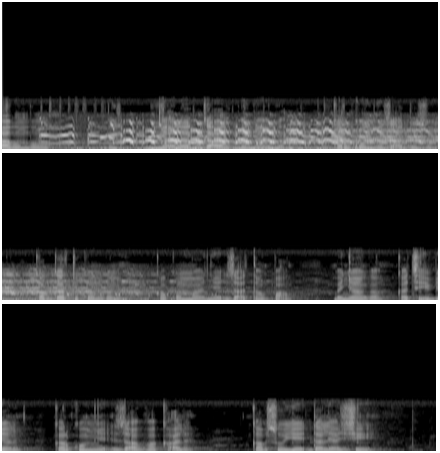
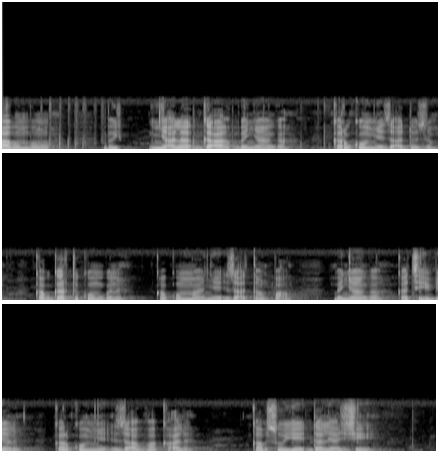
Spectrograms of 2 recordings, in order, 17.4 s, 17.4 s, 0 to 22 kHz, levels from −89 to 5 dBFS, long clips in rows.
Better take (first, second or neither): second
